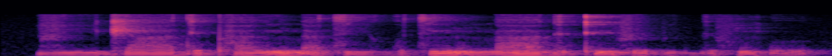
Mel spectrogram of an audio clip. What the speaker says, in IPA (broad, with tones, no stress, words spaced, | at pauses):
viː˨d͡ʒaː˨dɪ˦ pʰa˨lĩ˦ na˨t͡siː˨ ɡʷɪ˨t͡sĩ˦˨ ɾũ˨ ŋaː˦ɡɪ˦ kʼĩ˦fe˨pi˨ ɡ͡bɪ˨fũ˦k͡pʊ˨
